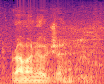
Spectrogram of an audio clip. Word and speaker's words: Ramanujan: Ramanujan. Am I pronouncing that properly?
